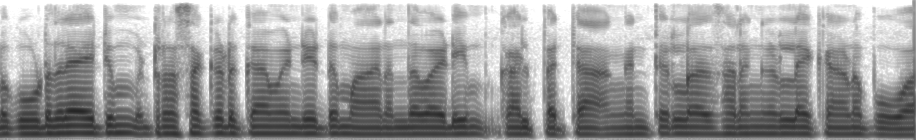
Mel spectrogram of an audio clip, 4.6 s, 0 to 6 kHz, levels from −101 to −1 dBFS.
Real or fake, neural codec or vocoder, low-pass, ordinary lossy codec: real; none; 5.4 kHz; none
